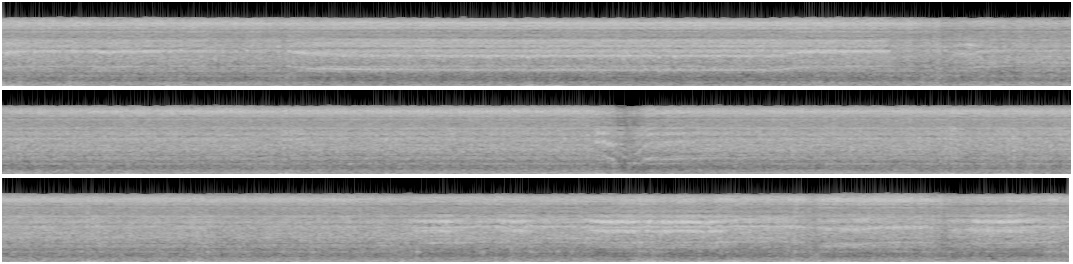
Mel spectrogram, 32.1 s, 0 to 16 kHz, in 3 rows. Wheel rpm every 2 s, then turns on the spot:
230, 220, 210, 210, 230, 230, 230, 230, 190, 230, 230, 230, 230, 220, 220, 220.
none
